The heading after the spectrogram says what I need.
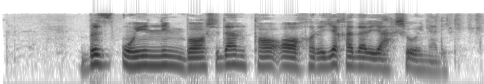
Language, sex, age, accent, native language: Uzbek, male, 19-29, Andijon, Uzbek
